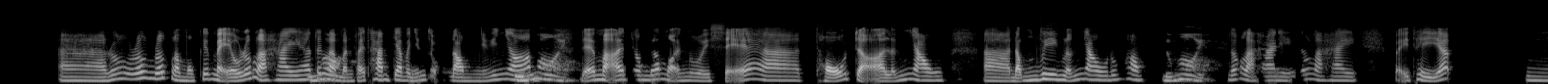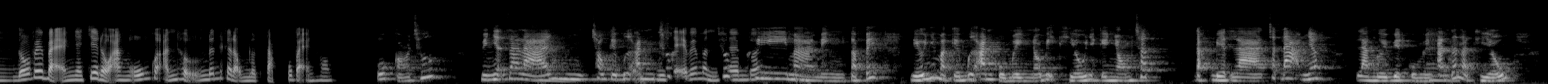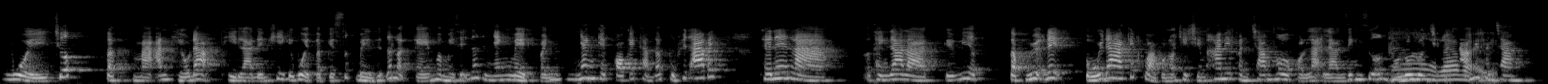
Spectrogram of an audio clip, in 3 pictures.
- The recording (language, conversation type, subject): Vietnamese, podcast, Bạn làm thế nào để duy trì động lực tập luyện về lâu dài?
- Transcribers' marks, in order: mechanical hum; other background noise; distorted speech; "hỗ" said as "thỗ"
